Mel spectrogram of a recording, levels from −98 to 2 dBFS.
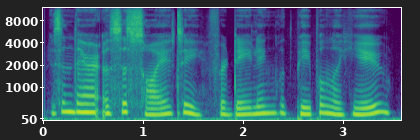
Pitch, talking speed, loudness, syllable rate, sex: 210 Hz, 165 wpm, -16 LUFS, 4.5 syllables/s, female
